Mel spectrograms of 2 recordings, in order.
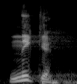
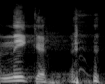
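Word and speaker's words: νίκη: única o viene de una forma que se pronuncia así n y acá es que he dicho ni que que significa victoria le resulta conocida esa palabra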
